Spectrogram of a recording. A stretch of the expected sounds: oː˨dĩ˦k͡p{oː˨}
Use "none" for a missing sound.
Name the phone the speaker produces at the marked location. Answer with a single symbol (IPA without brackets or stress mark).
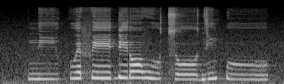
uː˨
